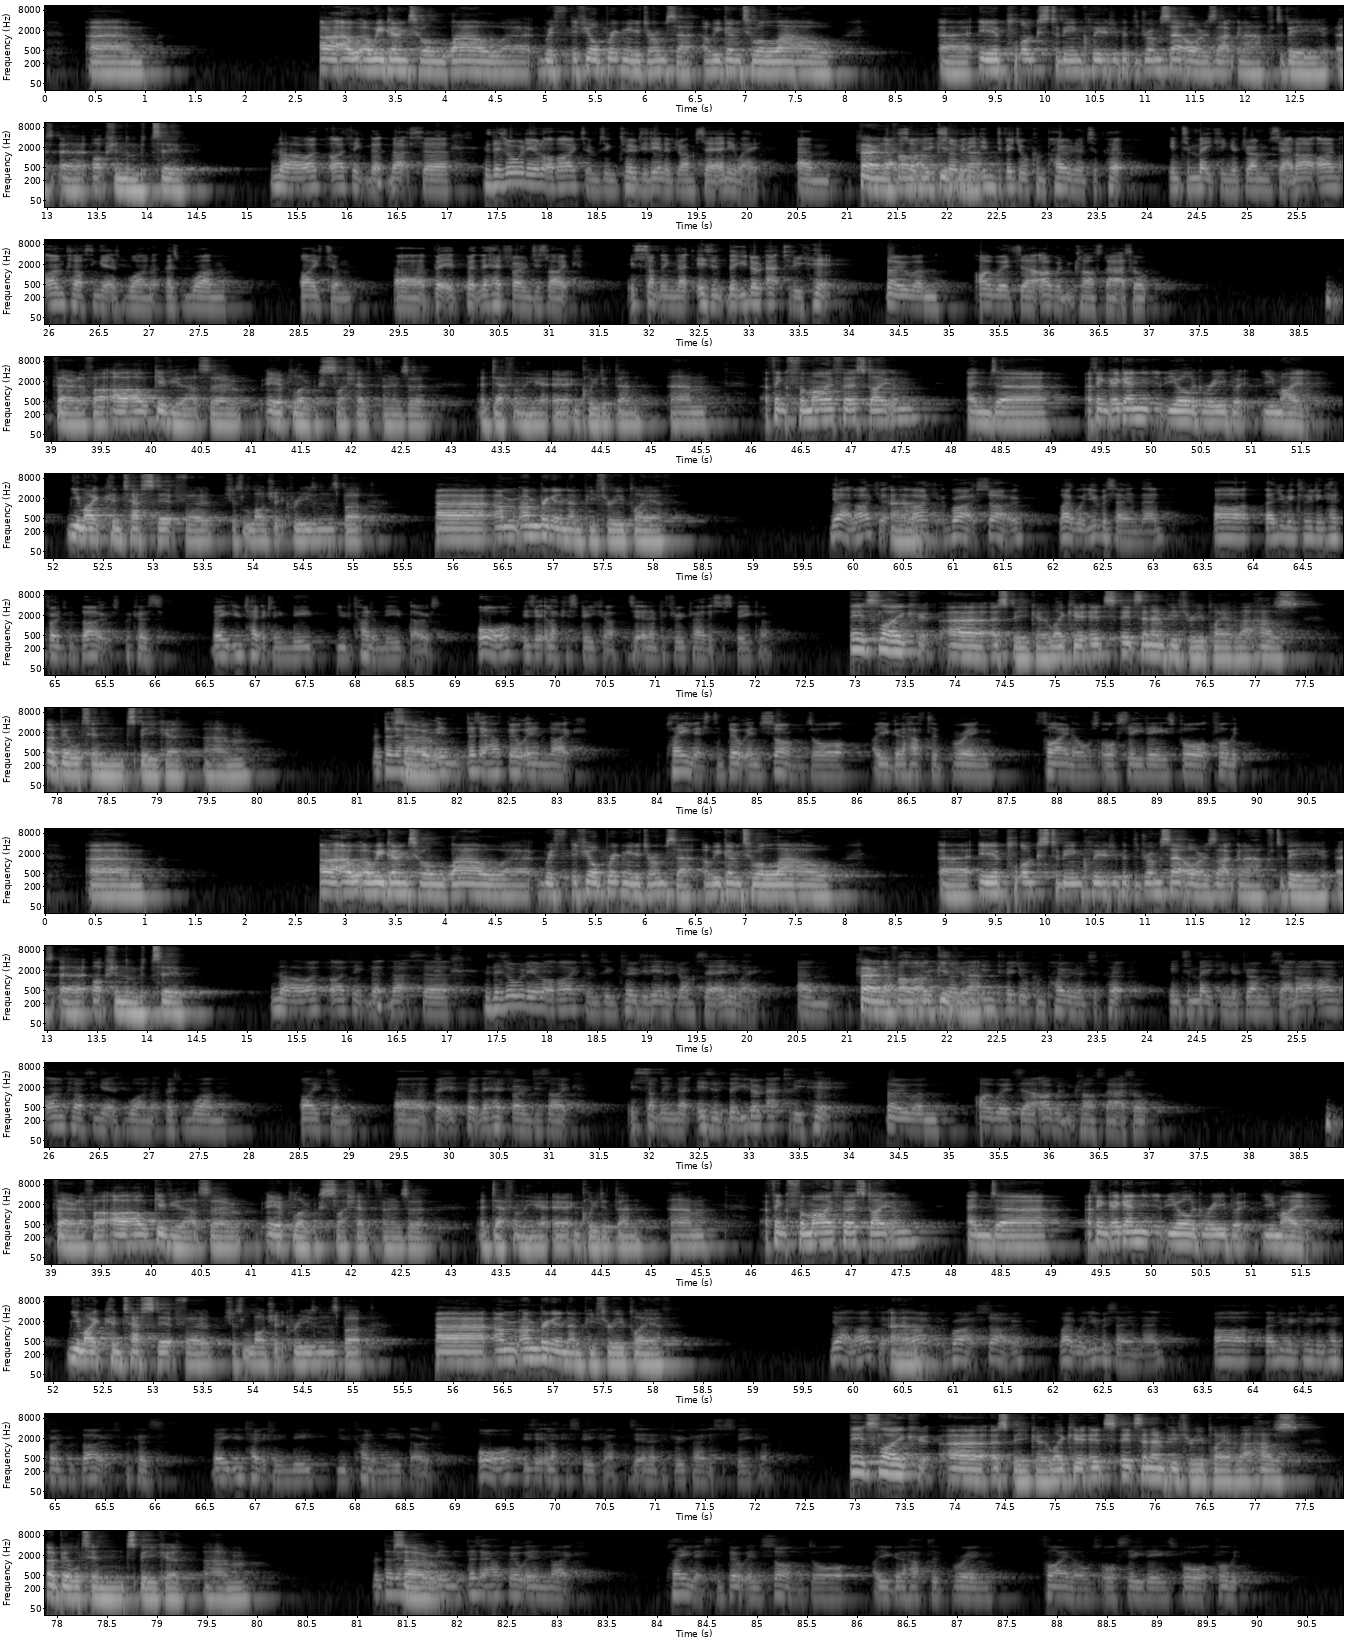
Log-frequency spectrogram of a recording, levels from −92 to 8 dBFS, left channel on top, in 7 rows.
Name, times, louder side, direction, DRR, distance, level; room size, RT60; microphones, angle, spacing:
voice 1, 0.4-1.0 2.7-7.9 8.9-14.4 21.1-22.3 38.8-42.7 43.3-44.9 45.2-45.6 46.1-47.7 48.1-49.0 49.3-51.6 52.1-55.1 55.8-58.1 60.4-60.7 72.9-77.4 77.9-79.9 81.4-81.8, right 1 dB, 10° right, 8 dB, 1.3 m, -29 dB
voice 2, 15.2-17.0 17.4-20.1 20.5-20.9 21.4-23.8 24.2-27.8 28.5-29.0 29.4-31.3 31.8-33.8 34.4-34.9 35.3-37.0 59.8-61.7 62.1-63.1 63.6-66.1 66.6-68.8 69.2-72.1 81.1-83.3 84.1-85.9 86.1-87.3 87.8-89.8, left 4 dB, 85° left, 11 dB, 1.0 m, -37 dB
27.5 x 20.5 x 5.3 m, 0.78 s
head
